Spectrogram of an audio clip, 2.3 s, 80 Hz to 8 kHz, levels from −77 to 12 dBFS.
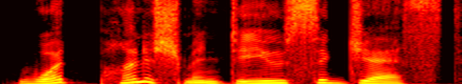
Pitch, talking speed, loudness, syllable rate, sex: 195 Hz, 130 wpm, -16 LUFS, 3.8 syllables/s, female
